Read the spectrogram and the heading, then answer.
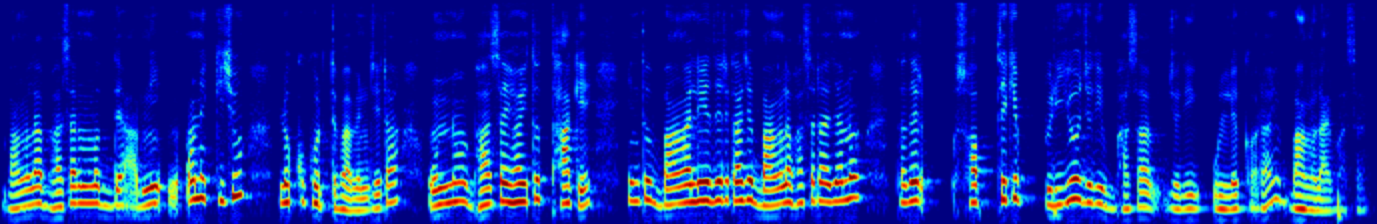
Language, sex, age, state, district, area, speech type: Bengali, male, 18-30, West Bengal, North 24 Parganas, urban, spontaneous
